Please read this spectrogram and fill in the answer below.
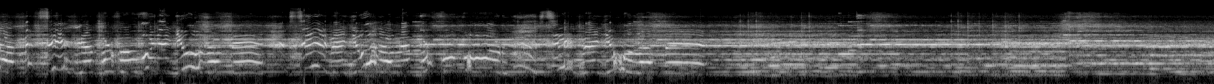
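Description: A high-pitched, thin, electronically altered voice, with music. For the first half its pitch swoops up and down; from a little past the middle it holds long, steady high notes.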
